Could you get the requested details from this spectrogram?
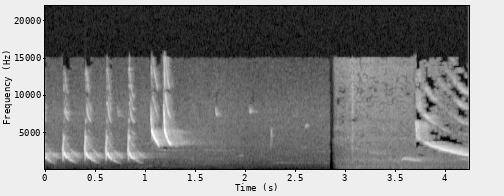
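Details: Northern cardinal giving five loud down-slurred notes in quick succession, a brief pause, then one long whistle sliding down in pitch over a light background hiss.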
